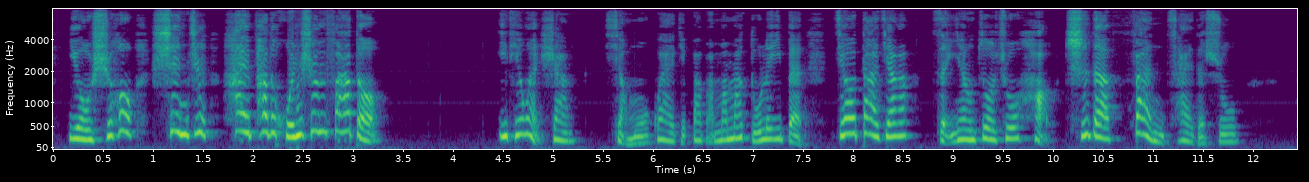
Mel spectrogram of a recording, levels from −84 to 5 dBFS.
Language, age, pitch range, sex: Chinese, 50-69, 190-285 Hz, female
